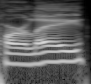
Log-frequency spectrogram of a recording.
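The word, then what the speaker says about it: Parler: We also had that conversation with Omar Gayaga on Parlay or Parlor? – Parlay. – Would you like the definitive ruling on the pronunciation? – Well, I guess so, yeah. Well, I know that the founders said it was Parlay, and of course it's from the French to speak.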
